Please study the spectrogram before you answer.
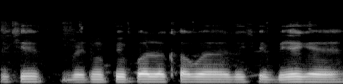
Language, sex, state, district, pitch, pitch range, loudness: Hindi, male, Chhattisgarh, Korba, 120 Hz, 115-120 Hz, -16 LUFS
